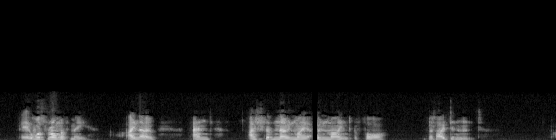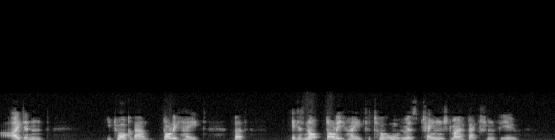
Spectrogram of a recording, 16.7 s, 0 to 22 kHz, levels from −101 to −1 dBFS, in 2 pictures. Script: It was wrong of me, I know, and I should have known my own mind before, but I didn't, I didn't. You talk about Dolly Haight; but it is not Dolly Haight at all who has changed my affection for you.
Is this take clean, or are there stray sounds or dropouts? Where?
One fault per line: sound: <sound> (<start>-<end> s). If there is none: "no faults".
sound: dropout (4.7-4.8 s)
